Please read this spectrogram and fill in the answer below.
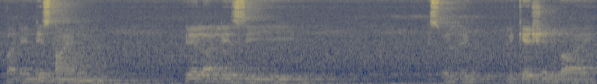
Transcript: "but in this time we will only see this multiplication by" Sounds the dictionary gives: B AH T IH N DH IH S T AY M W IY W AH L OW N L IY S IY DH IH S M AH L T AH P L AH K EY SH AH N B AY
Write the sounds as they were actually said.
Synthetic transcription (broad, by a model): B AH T IH N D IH S T AY M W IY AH L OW L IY S IY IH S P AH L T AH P L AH K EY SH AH N B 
